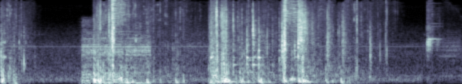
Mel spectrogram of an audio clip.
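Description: A wooden barricade is smashed and splinters.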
